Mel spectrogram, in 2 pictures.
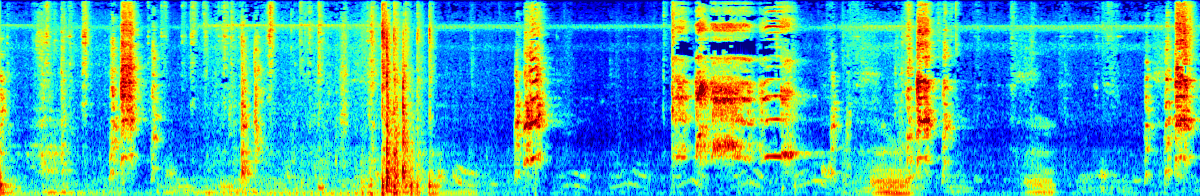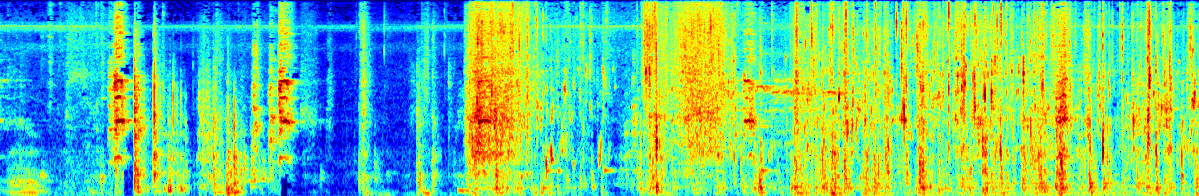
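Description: Chickens clucking, with a rooster crowing once about nine seconds in, over short scraping strokes of a cleaver peeling a sweet potato. After about twenty seconds, water sloshing and splashing as hands wash peeled sweet potato pieces in a plastic basin.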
